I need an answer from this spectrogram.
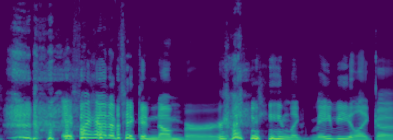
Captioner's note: laughing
